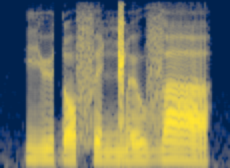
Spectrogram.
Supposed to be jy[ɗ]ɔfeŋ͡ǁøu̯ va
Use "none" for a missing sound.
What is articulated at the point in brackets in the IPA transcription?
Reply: ɗ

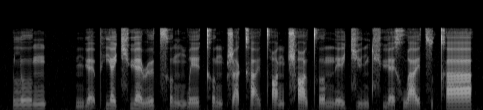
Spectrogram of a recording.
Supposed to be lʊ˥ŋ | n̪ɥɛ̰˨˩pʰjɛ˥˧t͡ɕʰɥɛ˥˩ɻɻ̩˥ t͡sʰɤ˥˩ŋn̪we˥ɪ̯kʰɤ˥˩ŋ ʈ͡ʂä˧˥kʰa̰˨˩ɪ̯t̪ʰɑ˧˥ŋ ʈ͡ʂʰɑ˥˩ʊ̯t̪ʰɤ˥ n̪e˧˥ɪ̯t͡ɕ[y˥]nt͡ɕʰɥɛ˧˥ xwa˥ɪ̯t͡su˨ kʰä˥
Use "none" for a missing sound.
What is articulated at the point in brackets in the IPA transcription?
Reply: y˧˥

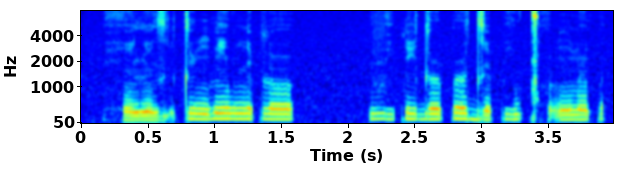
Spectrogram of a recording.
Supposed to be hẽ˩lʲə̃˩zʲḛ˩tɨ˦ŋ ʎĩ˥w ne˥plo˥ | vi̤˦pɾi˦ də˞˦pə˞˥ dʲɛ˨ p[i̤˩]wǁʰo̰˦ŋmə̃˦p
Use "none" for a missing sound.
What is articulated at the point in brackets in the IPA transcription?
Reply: i̤˦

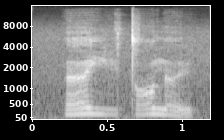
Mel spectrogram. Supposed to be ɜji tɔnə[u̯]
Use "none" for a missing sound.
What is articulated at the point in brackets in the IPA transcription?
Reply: y̯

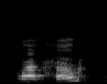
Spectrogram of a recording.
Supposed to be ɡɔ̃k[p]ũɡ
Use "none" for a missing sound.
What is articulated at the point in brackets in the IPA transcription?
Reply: h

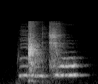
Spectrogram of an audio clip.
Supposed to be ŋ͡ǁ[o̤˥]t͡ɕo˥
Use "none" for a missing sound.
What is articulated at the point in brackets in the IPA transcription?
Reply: o̤˥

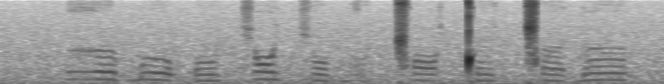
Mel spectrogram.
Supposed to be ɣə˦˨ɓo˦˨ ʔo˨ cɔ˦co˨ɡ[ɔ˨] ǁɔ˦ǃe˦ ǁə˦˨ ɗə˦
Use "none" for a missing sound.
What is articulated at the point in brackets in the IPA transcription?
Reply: o˨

